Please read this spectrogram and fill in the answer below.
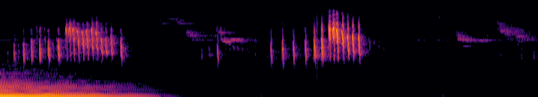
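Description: A low sustained music chord fades out over the first couple of seconds while a songbird sings. There are two rapid trilled phrases of about a second and a half each, the second starting with a few spaced notes and speeding up, and short chirps between them and near the end.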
